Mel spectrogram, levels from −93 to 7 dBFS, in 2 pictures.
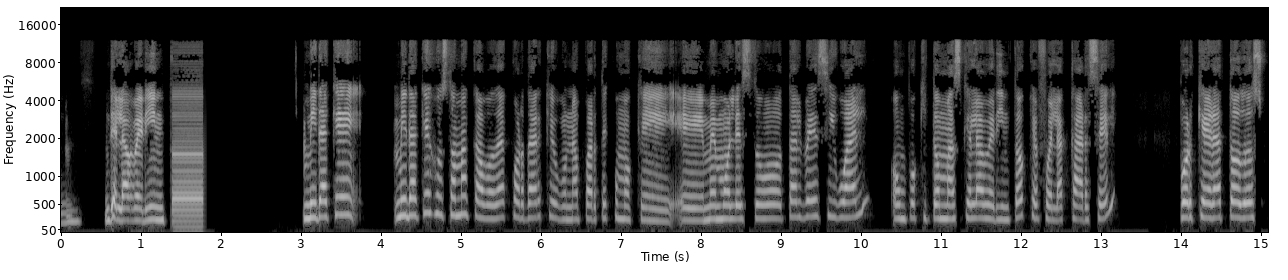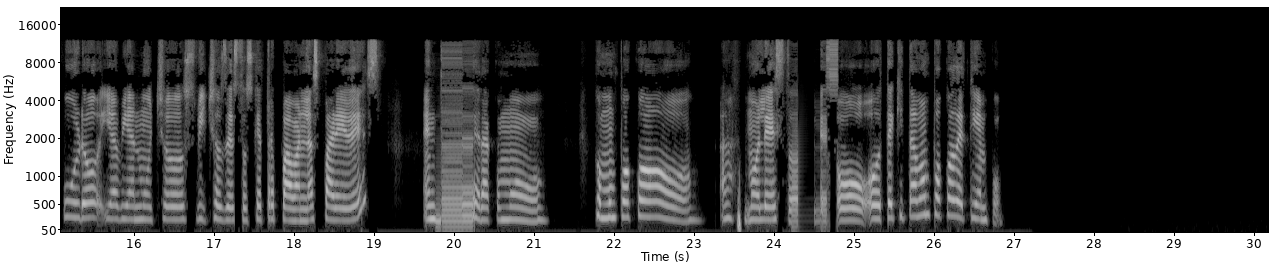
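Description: At 1.37 to 1.86 s, 19.78 to 20.26 s and 24.23 to 24.80 s the speech becomes a rigid metallic buzz fixed at 100 Hz, the robotic sound from repeated short buffers. This is likely a 10 ms chunk replayed almost continuously while fresh audio fails to arrive.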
